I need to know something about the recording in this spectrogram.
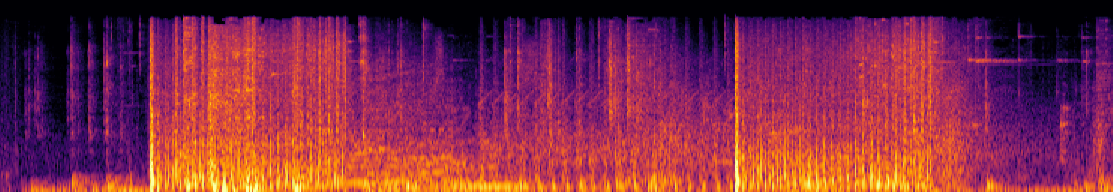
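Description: Gunfire rattles in bursts from a video game.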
